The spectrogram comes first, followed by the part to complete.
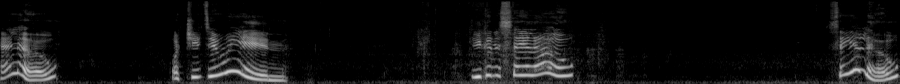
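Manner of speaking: very high, squealy, sing-song pet-talk voice. Speaker greets their animals while showing them: high-pitched squealy voice. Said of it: "I talk to them in a bit of a high-pitched".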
